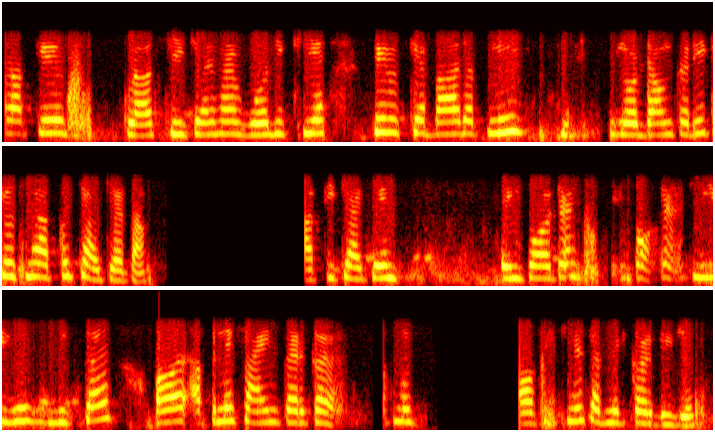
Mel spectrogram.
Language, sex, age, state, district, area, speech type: Urdu, male, 18-30, Delhi, Central Delhi, urban, conversation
